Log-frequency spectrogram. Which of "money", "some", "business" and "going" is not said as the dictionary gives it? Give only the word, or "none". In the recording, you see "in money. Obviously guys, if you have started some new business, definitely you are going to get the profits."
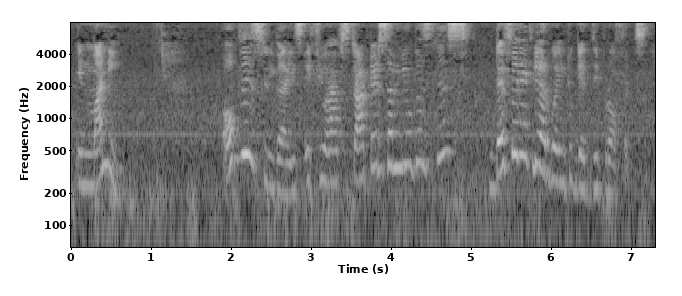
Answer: none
